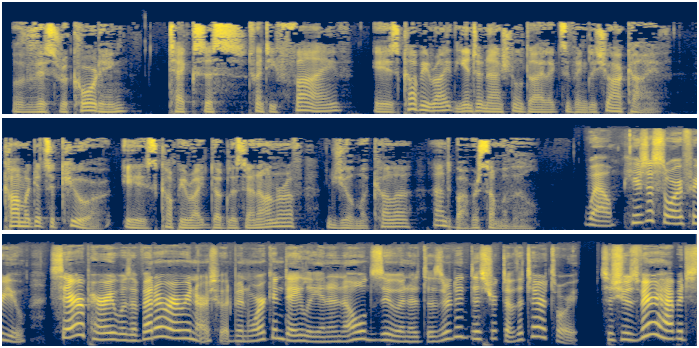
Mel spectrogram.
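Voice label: texas, International Dialects of English; Texas 25; a female-to-male 16-year-old from Rockport, Texas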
